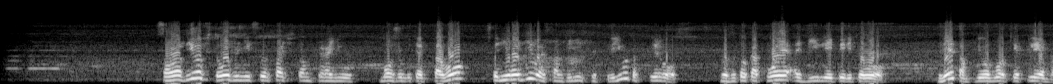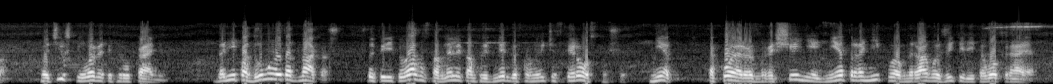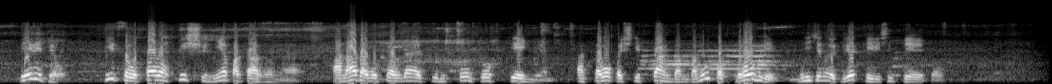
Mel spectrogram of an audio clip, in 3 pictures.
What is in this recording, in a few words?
Mic noise; Запись с микрофона гарнитуры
